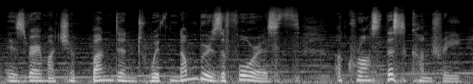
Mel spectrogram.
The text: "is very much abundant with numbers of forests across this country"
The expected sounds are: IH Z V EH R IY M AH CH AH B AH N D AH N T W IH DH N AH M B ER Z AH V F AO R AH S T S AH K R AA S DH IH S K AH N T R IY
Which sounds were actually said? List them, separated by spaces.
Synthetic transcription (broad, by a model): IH Z V EH R IY M AH CH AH B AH N D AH N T W IH DH N AH M B ER Z AH V F AO R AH S T S AH K R AA S DH IH S K AH N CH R IY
